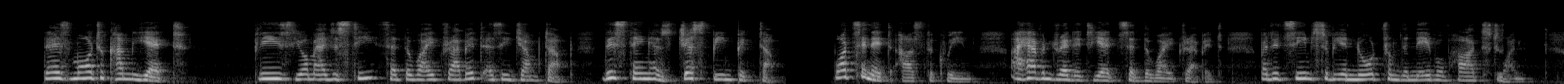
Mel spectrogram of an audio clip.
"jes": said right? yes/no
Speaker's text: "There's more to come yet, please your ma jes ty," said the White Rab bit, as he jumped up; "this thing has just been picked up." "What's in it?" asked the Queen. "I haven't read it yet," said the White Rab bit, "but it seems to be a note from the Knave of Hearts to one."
yes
